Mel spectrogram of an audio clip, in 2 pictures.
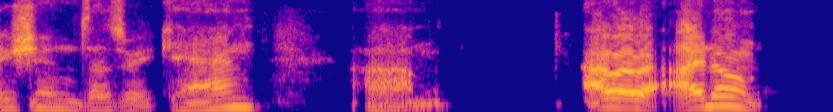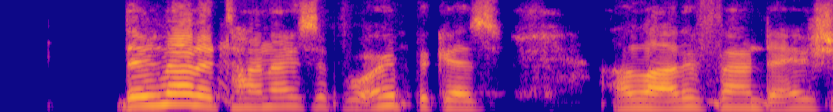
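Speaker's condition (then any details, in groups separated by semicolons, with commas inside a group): Cerebral palsy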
